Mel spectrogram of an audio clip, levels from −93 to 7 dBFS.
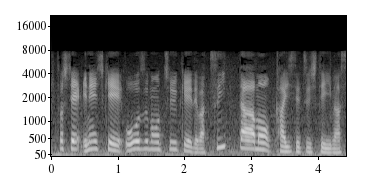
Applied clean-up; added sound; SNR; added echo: none; none; none; none.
